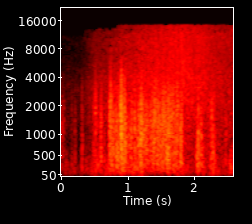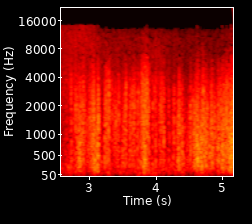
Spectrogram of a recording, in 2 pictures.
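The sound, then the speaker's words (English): Waves hitting the shoreline of Lake Superior in Duluth, Minnesota, make a continuous rough roar of crashing water with repeated surges. Heavy wind buffeting runs through it, and no one speaks. “on WCCO Twitter, these incredible waves hitting the shoreline on Lake Superior in Duluth.”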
